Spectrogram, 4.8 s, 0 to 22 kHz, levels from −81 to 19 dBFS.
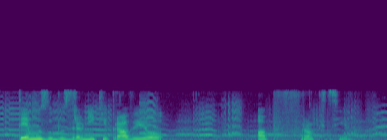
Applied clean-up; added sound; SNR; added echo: none; Bird; 15 dB; none.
